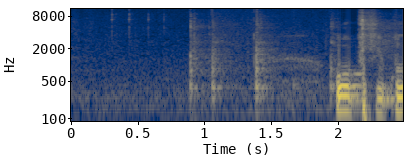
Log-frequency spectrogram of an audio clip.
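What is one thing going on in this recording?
Metal sunglasses click softly as they are handled.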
